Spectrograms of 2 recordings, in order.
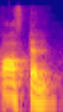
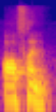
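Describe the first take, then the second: First: "often" with the t sounded, of-ten; "often" with an audible t in the middle. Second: "often" with the t left out, off-en; "often" with no t in the middle; often, silent t. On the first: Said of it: "not often". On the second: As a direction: say "often" as offen. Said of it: "the correct pronunciation of this word is often". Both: Shown as a demonstration.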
